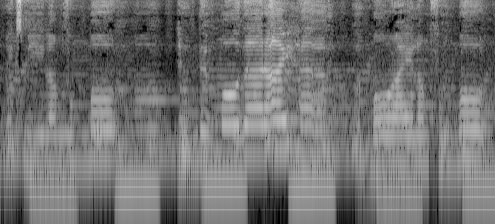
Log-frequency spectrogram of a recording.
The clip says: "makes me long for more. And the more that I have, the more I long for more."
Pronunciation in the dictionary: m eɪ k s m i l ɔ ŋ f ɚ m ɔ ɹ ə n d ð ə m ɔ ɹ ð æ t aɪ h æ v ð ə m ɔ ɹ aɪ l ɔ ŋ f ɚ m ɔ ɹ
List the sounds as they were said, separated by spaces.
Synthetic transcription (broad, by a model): m eɪ k s m i l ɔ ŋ f ɚ m ɔ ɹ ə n ð ə m ɔ ɹ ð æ t aɪ h æ v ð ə m ɔ ɹ aɪ l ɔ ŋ f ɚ m ɔ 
